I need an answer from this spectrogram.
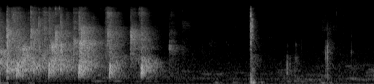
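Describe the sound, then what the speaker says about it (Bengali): Audience applause at a quiz competition held at a medical college and hospital in Santiniketan: a burst of fairly close clapping that thins out and fades within about two seconds, followed by a few scattered claps. "জোরে হাততালি হয়ে যাওয়ার জন্য একটা।"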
